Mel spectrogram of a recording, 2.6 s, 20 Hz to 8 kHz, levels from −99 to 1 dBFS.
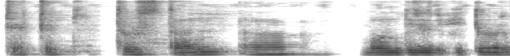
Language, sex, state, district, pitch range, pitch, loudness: Bengali, male, West Bengal, North 24 Parganas, 110-125 Hz, 120 Hz, -32 LUFS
